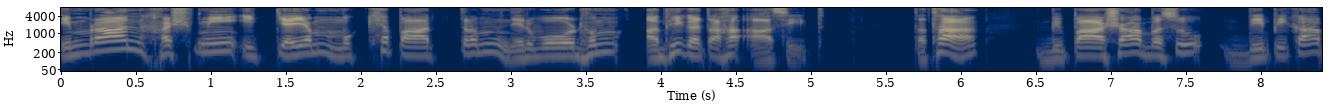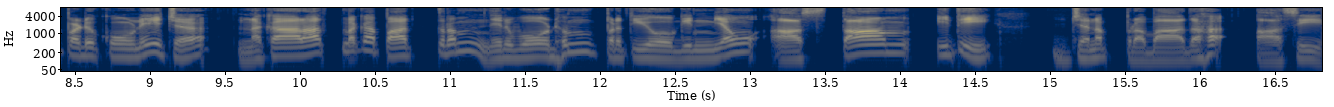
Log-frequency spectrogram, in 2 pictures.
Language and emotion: Sanskrit, neutral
